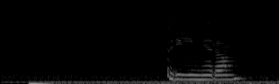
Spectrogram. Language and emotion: Russian, neutral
